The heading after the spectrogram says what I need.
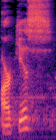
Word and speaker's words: Arceus: Because apparently the name Legendary Pokemon this game is after is called Arceus. Even though it's also been pronounced Arceus.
